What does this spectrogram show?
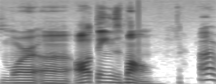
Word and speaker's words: Hmong: But anyways, there's a silent H in Hmong, so it's Hmong.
